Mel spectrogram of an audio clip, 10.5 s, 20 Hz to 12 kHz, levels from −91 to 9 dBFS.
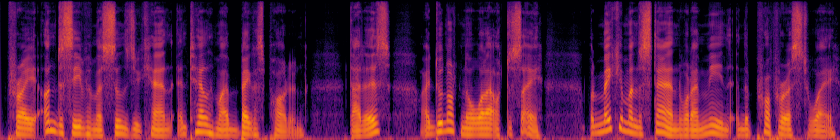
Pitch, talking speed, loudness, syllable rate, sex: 115 Hz, 195 wpm, -20 LUFS, 5.3 syllables/s, male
